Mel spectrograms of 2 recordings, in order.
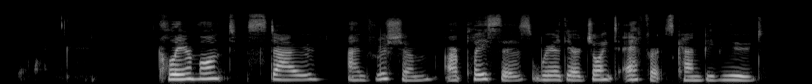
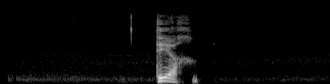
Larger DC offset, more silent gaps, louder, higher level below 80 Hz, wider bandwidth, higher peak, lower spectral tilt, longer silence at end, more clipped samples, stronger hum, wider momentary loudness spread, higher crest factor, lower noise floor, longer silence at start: neither; neither; second, -26 LUFS vs -18 LUFS; second, -82 dBFS vs -68 dBFS; about the same, 11.5 kHz vs 11 kHz; second, -6 dBFS vs 0 dBFS; second, -4.5 dB/octave vs -6.5 dB/octave; second, 0.5 s vs 1.35 s; neither; neither; second, 13 LU vs 24 LU; about the same, 22 dB vs 24 dB; first, -77 dBFS vs -66 dBFS; about the same, 1.6 s vs 1.55 s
